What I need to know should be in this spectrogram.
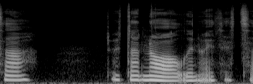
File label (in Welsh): "nool" Welsh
